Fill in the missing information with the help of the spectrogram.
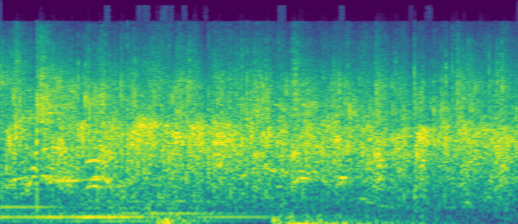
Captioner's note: audience applauding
